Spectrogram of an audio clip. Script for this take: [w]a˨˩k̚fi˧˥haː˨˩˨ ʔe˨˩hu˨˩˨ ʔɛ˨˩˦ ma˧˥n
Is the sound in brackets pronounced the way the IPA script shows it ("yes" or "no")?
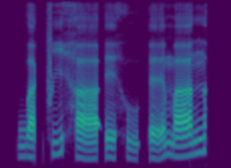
yes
